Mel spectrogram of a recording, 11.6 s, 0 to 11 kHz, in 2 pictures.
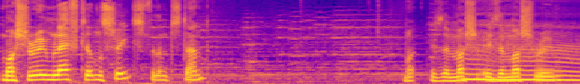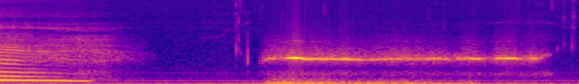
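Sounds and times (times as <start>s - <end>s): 
speech: 0.0s - 2.2s, 4.0s - 5.7s
person whistling one long steady breathy note as a tumbleweed-style joke: 8.4s - 11.4s.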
